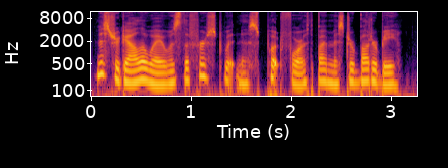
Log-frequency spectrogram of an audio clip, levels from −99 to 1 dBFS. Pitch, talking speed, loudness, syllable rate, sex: 175 Hz, 200 wpm, -18 LUFS, 5.4 syllables/s, female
